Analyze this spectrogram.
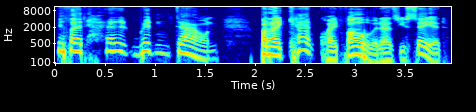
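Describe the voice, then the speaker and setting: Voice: medium pitch, sing-song, normal speed, a little mellow, dry recording, voice pushed up, natural voice. A reader voicing a polite, cautious young girl who speaks carefully and a little primly.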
